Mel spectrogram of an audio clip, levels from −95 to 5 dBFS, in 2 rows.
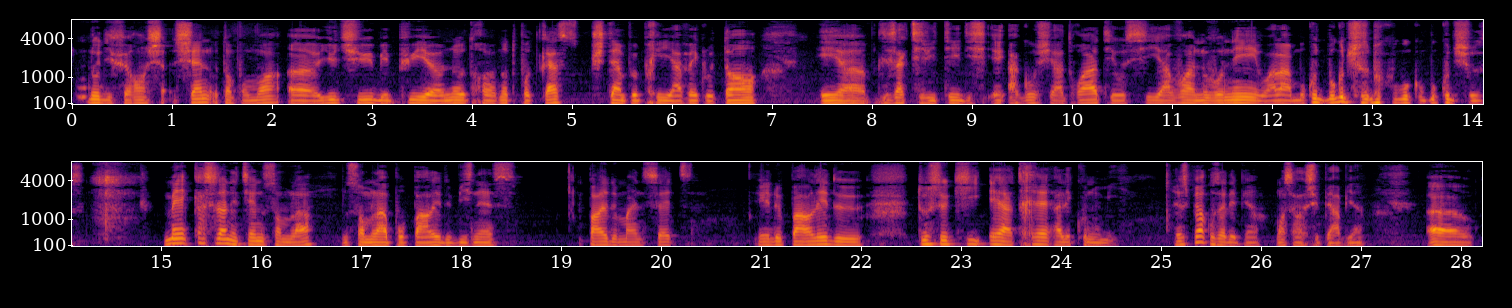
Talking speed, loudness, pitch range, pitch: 190 wpm, -28 LUFS, 95-115 Hz, 100 Hz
